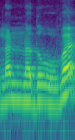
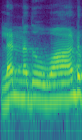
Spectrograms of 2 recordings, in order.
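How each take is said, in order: First: The final vowel is short, not drawn out. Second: The final vowel is long and drawn out. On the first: The speaker calls it right. "என்று படிப்போமே" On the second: The speaker calls it wrong. "படிக்க மாட்டோம்"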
